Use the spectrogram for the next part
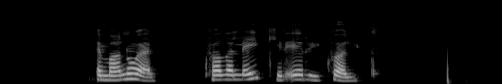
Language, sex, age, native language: Icelandic, female, 40-49, Icelandic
